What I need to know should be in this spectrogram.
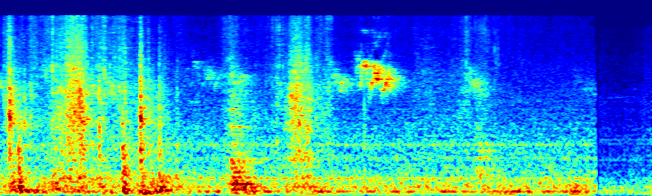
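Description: Small plastic and metal parts scrape and clatter on a hard surface.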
